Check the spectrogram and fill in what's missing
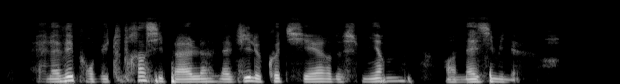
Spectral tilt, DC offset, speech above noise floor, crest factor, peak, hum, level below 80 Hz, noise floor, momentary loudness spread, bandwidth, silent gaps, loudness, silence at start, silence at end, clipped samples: -7 dB/octave; under 0.1%; over 70 dB; 18 dB; -2 dBFS; none; -58 dBFS; under -90 dBFS; 14 LU; 7.6 kHz; none; -21 LUFS; 0.4 s; 1.05 s; under 0.1%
